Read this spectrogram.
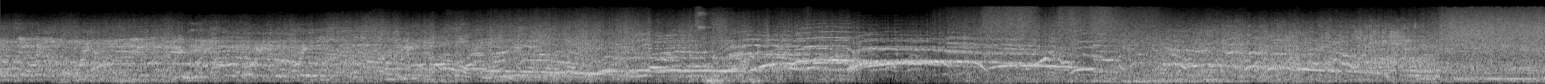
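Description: A man sings and calls out loudly through a loudspeaker, echoing.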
